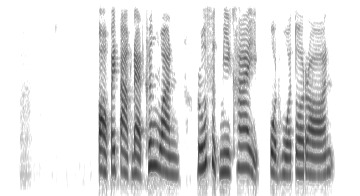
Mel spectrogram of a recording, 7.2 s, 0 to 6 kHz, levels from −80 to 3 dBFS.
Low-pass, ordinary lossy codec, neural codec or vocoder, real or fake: 5.4 kHz; none; none; real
